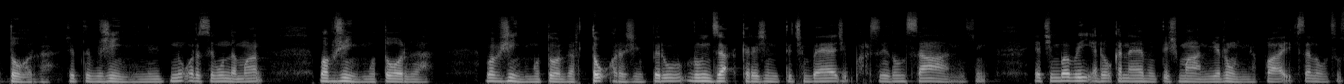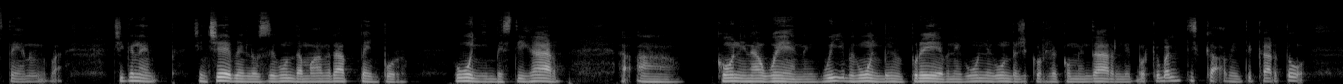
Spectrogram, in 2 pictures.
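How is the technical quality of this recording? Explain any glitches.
The recording carries plainly audible codec damage from start to finish. Throughout, the speech sounds grainy and rough rather than swirly, and the highs still reach about 20.2 kHz. That fits energy-preserving band filling at a low rate, likely Opus compression near 24 kbps, not MP3's hollow spectral holes.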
